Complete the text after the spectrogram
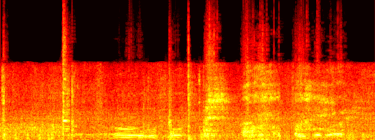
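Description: A man talks in a rough voice nearby.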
